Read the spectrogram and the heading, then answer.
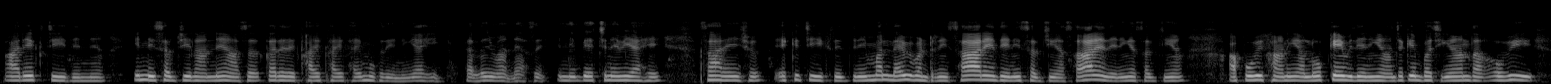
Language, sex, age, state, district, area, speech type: Dogri, female, 45-60, Jammu and Kashmir, Samba, rural, spontaneous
